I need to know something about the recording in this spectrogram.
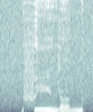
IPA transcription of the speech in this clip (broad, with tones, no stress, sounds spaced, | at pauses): f iː˥ j ɐ˨˥ n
